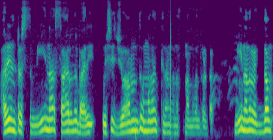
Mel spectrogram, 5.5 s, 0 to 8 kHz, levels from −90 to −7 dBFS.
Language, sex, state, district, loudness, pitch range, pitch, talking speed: Kannada, male, Karnataka, Bijapur, -20 LUFS, 170-215 Hz, 195 Hz, 165 wpm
